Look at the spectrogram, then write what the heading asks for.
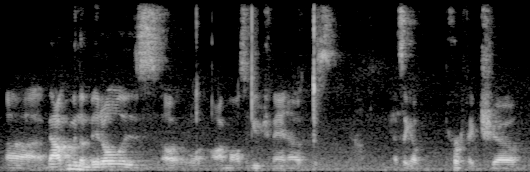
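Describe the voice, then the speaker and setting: A man in his twenties from Maryland, chatting casually as a guest on a podcast. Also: a little fast. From Maryland, United States. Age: 20s. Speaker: podcast guest, improv comedian. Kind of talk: casual chat. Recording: roomy echo, faint low rumble.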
